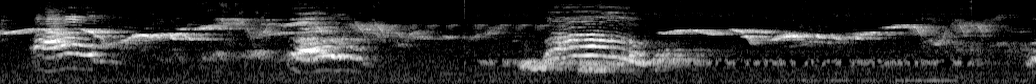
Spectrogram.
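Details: Cat, from a funny cat compilation, giving a string of high, thin, wavering mews, several rising then falling, close together over a few seconds, with a faint steady tone in the background.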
